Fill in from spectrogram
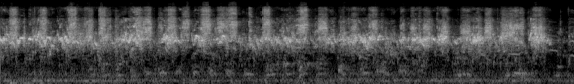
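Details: A breeding pair of Australian budgies keeps up a dense, high, buzzy chatter of rapid chirps that barely pauses.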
